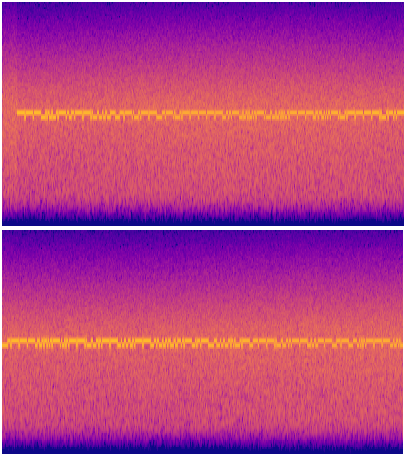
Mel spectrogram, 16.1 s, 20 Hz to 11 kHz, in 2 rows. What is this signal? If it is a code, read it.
RTTY (45.45 baud, 170 Hz shift), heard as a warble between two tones, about 2150 Hz centre, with radio static. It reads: WE MOETEN DE SPREEKTIJDEN IN ACHT NEMEN VOOR …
